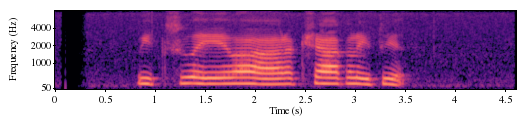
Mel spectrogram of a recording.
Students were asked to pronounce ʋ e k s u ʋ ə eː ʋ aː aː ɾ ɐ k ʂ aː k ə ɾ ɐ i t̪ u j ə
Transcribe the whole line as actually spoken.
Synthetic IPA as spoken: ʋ i k s u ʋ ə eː ʋ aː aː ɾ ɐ k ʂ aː k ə l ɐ i t̪ u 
